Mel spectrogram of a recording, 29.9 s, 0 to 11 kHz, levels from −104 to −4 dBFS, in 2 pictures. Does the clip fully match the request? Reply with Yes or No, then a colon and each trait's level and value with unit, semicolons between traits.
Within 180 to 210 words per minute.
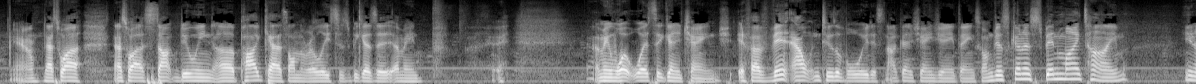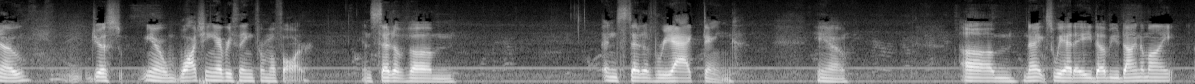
No: average, 140 wpm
